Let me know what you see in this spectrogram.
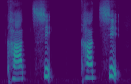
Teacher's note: When 티읕 meets 이 sound, these two combined and they become 치.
